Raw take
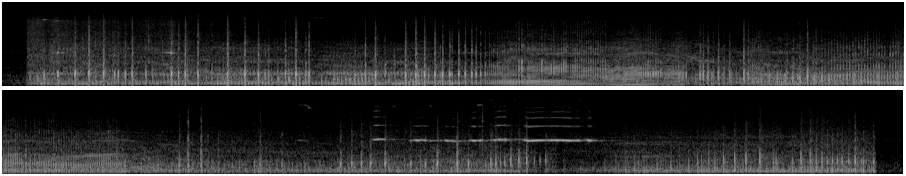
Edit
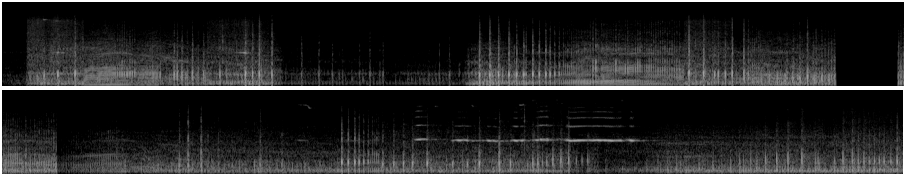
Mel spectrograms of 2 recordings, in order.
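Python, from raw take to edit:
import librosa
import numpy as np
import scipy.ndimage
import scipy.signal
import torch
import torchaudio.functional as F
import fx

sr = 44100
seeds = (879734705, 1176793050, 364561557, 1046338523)

y = fx.edit(x, sr, fx.swap(start_s=0.82, length_s=0.49, other_s=6.08, other_length_s=1.23),
    fx.fade_down_up(start_s=1.92, length_s=2.11, db=-19.5, fade_s=0.16),
    fx.duplicate(start_s=4.53, length_s=0.42, to_s=12.38),
    fx.silence(start_s=8.34, length_s=0.62),
    fx.fade_in_from(start_s=9.57, length_s=1.26, floor_db=-21.5), tone=tone)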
